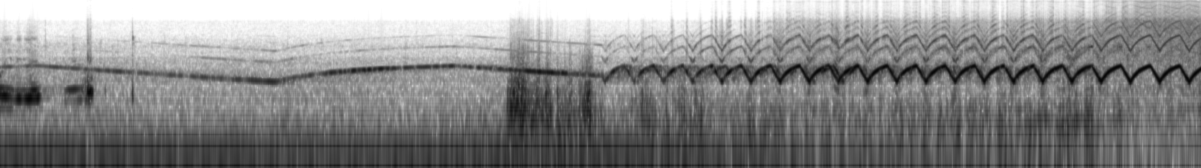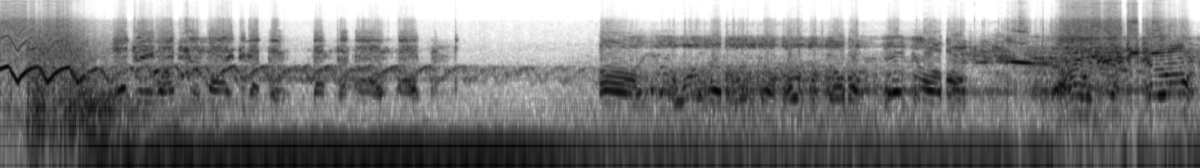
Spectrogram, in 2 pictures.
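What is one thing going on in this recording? A fire truck's siren wails and whoops as the truck approaches and passes close by.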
